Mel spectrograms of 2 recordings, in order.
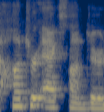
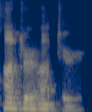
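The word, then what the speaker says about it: Hunter × Hunter: that way you know it's not hunter x hunter just hunter hunter yes i still get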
